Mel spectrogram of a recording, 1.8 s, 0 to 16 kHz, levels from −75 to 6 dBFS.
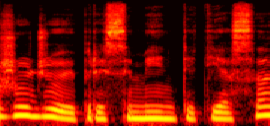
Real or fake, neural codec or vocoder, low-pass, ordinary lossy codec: real; none; 14.4 kHz; Opus, 64 kbps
